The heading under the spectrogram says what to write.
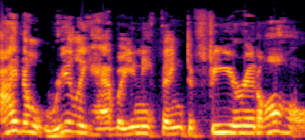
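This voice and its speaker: A man with an American accent. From US, West Virginia. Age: 60s. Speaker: carnivore diet coach. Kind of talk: podcast interview. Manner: animated.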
